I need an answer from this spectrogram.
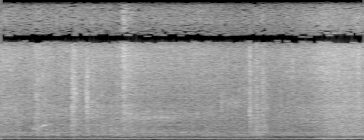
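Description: Jeep Wrangler TJ engine running at low revs as the Jeep crawls over a dirt off-road course, a steady low hum that swells slightly about four seconds in.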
